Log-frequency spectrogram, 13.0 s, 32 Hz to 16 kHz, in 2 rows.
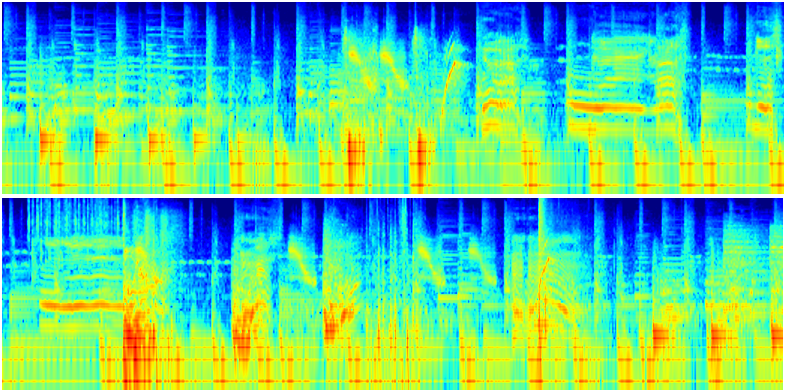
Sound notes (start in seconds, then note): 2.8 boing boing; 4.1 straining; 9.8 boinging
